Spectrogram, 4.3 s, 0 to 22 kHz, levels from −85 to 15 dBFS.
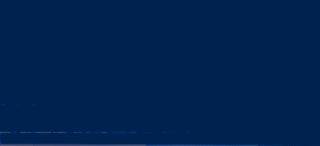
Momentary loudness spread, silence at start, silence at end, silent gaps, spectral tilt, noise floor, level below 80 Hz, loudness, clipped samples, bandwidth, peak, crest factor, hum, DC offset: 9 LU; 0 s; 0 s; none; -6.5 dB/octave; -82 dBFS; under -90 dBFS; -62 LUFS; under 0.1%; over 20 kHz; -50 dBFS; 14 dB; none; under 0.1%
